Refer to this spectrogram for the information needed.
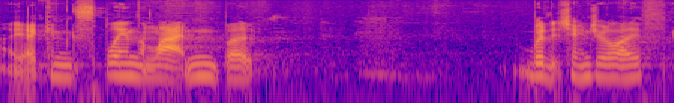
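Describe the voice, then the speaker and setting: A woman in her thirties, a priest, giving a casual, joking sermon with a hoarse, fading voice, chatty and self-deprecating with many filler words. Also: mid-range voice, little pitch movement, a little slow, a bit bright, slight background noise. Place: church sanctuary. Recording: long church reverb.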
